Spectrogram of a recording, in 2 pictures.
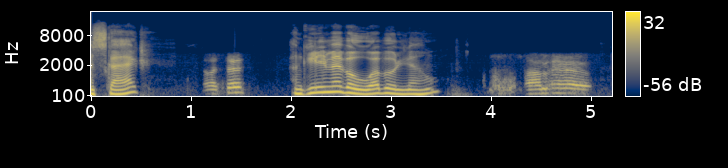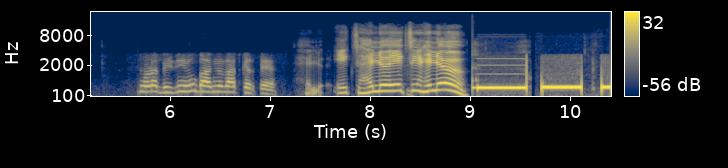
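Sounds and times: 
speech: 0.0s - 0.6s, 1.2s - 3.5s, 4.4s - 5.1s, 5.7s - 9.7s
phone disconnected tone electronic beeps: 9.0s - 10.3s.

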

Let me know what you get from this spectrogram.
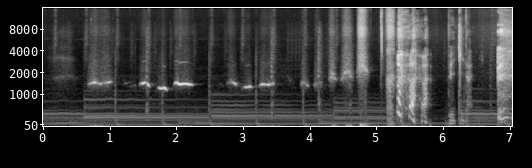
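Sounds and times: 
person whistling a short melody: 0.6s - 5.0s
laughter: 5.1s - 5.8s
speech: 5.5s - 7.0s.

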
